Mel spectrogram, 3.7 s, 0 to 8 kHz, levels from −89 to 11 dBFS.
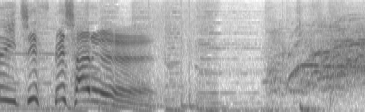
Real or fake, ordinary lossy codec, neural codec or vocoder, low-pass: real; none; none; none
